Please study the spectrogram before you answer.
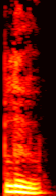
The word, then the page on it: blue: long-u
